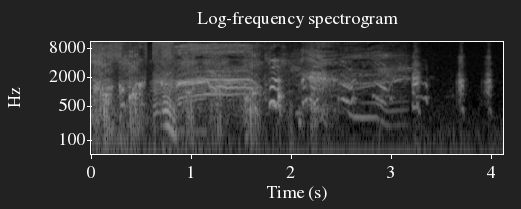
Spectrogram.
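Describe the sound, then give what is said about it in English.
People imitate loud pig grunts in a contest for the loudest one. A burst of exaggerated, high-pitched grunting and squealing comes first, followed by a few short, sharp snorts near the end. “I'm going to count to three, and it's the one who does the loudest grunt.”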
